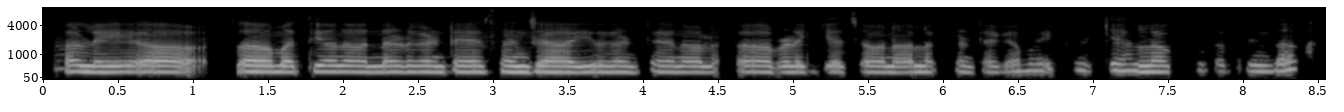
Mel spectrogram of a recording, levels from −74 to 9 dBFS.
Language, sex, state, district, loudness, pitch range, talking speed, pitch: Kannada, female, Karnataka, Chamarajanagar, -25 LUFS, 205-220 Hz, 110 wpm, 210 Hz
